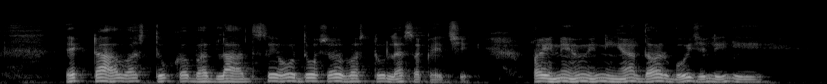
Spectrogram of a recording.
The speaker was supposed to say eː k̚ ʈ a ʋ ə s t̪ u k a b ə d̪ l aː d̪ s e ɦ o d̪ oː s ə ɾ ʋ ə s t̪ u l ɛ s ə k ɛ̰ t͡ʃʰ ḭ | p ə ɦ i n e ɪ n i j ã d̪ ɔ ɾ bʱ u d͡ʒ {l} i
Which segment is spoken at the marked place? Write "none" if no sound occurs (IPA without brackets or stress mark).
l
